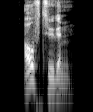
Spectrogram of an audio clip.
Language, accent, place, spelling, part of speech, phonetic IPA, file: German, Germany, Berlin, Aufzügen, noun, [ˈaʊ̯ft͡syːɡn̩], De-Aufzügen.ogg
- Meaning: dative plural of Aufzug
